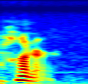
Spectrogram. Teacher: there's no T at all in that word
